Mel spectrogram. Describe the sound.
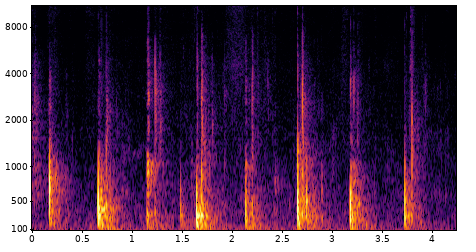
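Footsteps of one person walking at dawn in the Hôtel Saint-Paul in Paris, 1395: a steady series of sharp, distinct steps at an even pace, alone with no voices.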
